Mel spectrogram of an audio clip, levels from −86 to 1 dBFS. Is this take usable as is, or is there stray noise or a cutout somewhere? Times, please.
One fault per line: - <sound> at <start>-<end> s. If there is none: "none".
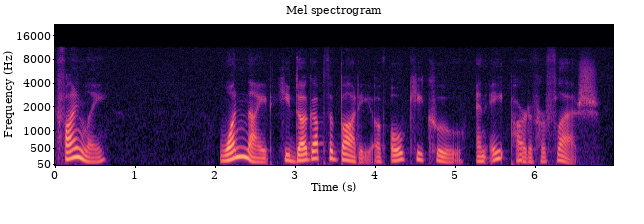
none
